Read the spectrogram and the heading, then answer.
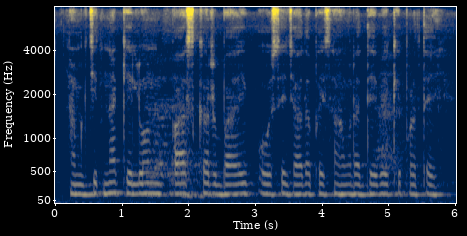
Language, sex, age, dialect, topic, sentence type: Magahi, male, 25-30, Western, banking, question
